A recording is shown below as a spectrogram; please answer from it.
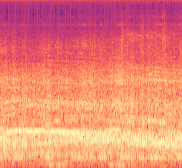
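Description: Stadium crowd letting out one long, drawn-out shout that sinks slowly in pitch, cheering knee strikes thrown in the clinch.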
